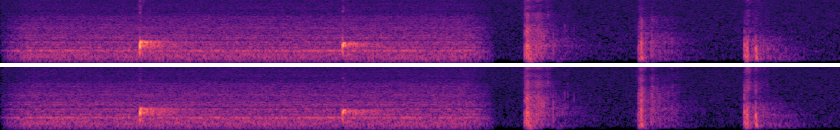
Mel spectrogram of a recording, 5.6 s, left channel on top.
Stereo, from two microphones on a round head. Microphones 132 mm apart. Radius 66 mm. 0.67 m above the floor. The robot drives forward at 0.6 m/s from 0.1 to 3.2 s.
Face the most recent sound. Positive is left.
turn(degrees=-60)  # may be behind; listen again after turning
